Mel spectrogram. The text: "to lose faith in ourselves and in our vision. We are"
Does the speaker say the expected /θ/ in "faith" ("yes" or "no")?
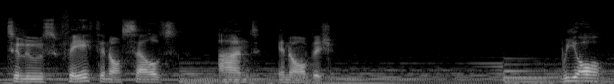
yes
